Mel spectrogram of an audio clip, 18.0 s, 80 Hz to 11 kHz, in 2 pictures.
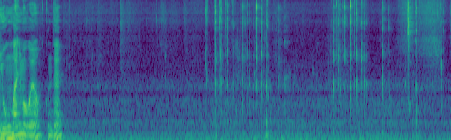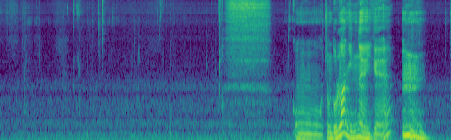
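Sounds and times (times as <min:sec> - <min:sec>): computer keyboard key clicks: 0:04.2 - 0:05.4, 0:06.6 - 0:07.8.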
